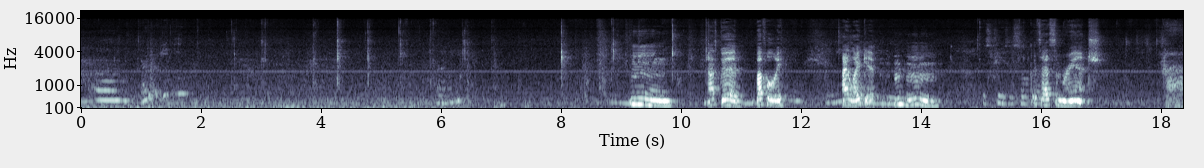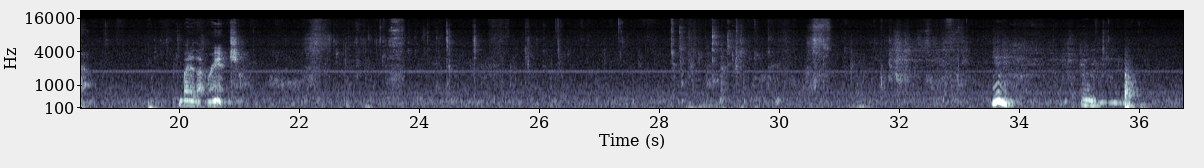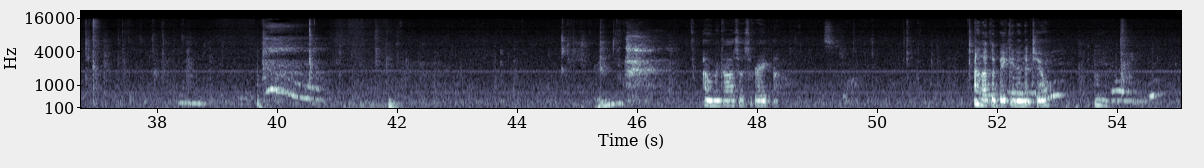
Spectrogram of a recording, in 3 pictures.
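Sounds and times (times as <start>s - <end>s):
closed-mouth hum: 0.0s - 55.0s
wet chewing and mouth smacks: 3.8s - 6.9s, 22.5s - 26.6s, 27.3s - 30.1s, 36.8s - 38.3s, 43.4s - 45.6s, 49.9s - 51.6s.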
